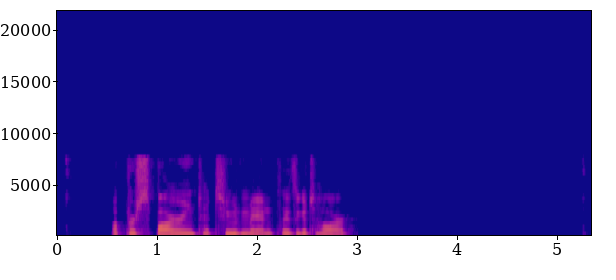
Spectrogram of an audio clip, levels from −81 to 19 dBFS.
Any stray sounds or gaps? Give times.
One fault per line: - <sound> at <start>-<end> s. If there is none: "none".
none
